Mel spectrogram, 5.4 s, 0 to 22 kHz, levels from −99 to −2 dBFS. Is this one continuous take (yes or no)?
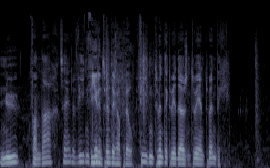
no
